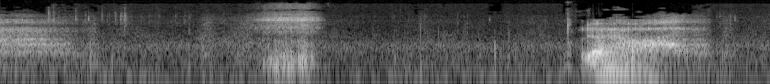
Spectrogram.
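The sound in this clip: A person sniffs and then snorts, two short breathy bursts a little apart, the second louder and longer.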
